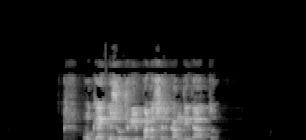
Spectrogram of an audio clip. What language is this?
Galician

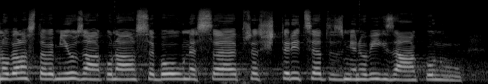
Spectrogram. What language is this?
Czech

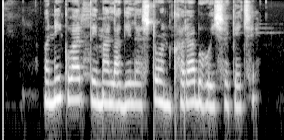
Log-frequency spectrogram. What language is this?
Gujarati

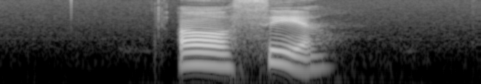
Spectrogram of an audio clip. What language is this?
Swedish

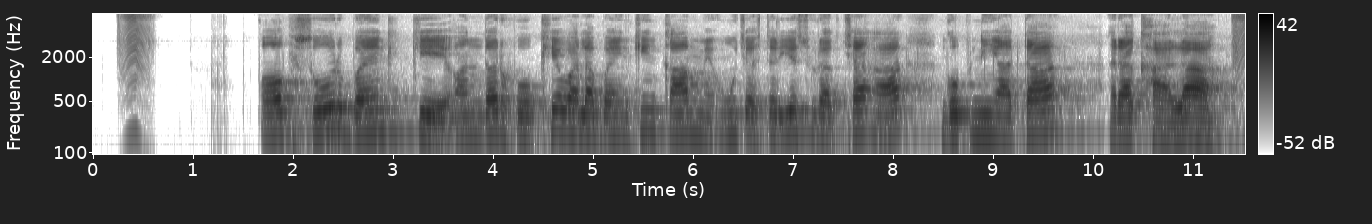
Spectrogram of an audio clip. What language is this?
Bhojpuri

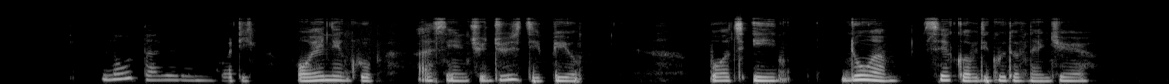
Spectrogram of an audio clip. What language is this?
Nigerian Pidgin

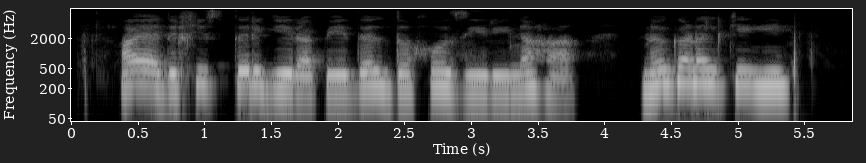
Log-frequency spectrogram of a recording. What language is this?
Pashto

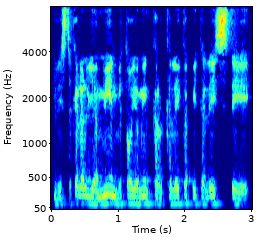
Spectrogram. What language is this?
Hebrew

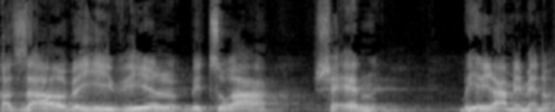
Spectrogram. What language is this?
Hebrew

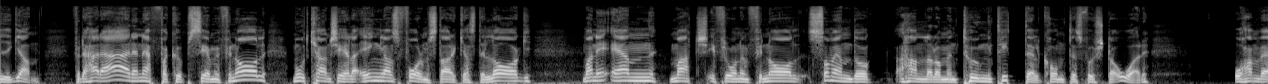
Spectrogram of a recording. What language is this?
Swedish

